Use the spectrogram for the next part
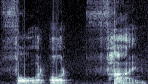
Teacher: However, there is one distinctive part of mouth that actually produce sounds, which is labiodental, which is a combination of your lip and your teeth. The lower lip making contact with the upper teeth.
